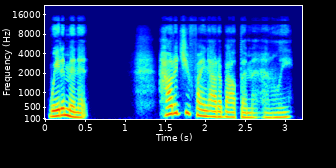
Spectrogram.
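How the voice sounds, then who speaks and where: A woman's voice: fairly low pitch, animated, brisk, warm tone, no room sound, studio quality. A woman voicing a frustrated middle-aged father who speaks firmly and demands answers. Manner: firm, demanding questions.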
